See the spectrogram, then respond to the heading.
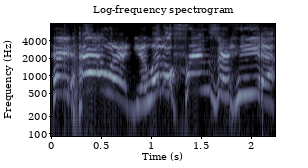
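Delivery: shrill, loud hollering call. Showing off impressions, the speaker does a Mrs. Wolowitz voice. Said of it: "I also do Missus Wolowitz from Big Bang Theory".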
